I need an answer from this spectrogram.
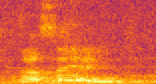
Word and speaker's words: Rasaya: Something about रसाया, how do you pronounce it?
